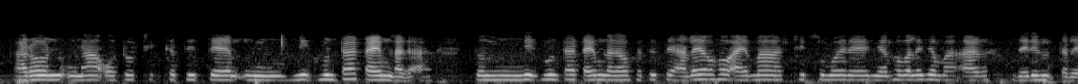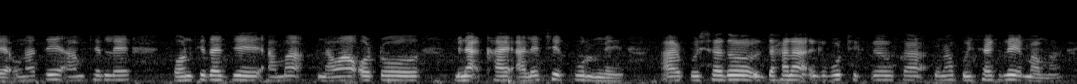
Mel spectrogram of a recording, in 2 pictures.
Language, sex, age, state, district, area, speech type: Santali, female, 30-45, West Bengal, Birbhum, rural, spontaneous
